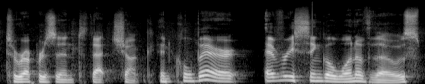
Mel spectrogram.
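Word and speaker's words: ColBERT: It's pronounced Colbear. I don't know if it's uh named after the comedian or if people just liked how the French pronunciation is, but that is how it's pronounced.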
